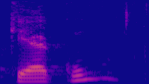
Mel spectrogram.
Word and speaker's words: Kiaku: Así es muy chistoso porque, bueno, yo aprendí la palabra Kiaku, se pronuncia Kiaku, que es Wixárika, es el saludo Wixárika.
